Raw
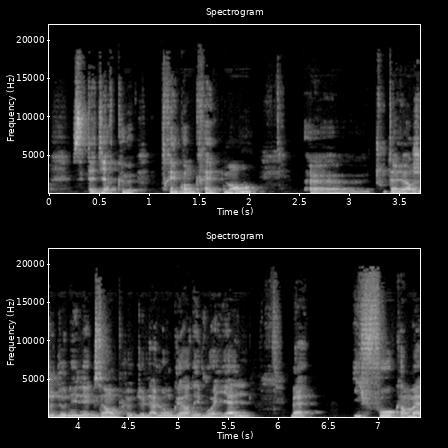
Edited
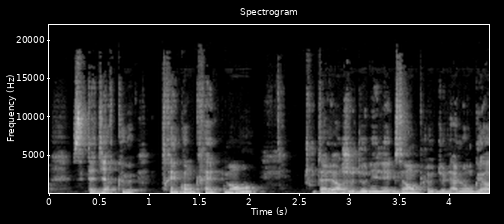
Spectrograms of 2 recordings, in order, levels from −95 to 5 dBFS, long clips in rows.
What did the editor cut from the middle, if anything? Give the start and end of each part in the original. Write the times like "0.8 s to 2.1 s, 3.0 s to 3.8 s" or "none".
2.5 s to 3.2 s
